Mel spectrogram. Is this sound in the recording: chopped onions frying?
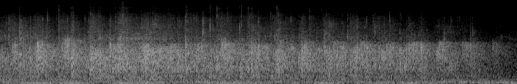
no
